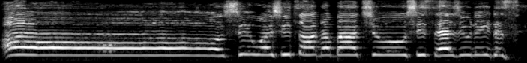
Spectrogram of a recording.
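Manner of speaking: high, loud excited rant. Retold or imitated. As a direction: gush it loudly. [name] reacting retold.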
